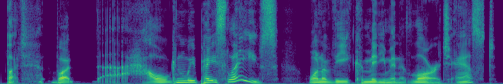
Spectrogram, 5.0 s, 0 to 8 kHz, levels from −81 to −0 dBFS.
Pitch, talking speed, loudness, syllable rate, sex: 125 Hz, 165 wpm, -19 LUFS, 5.6 syllables/s, male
